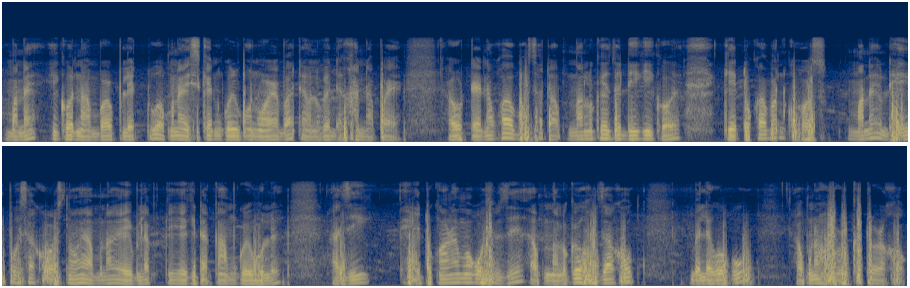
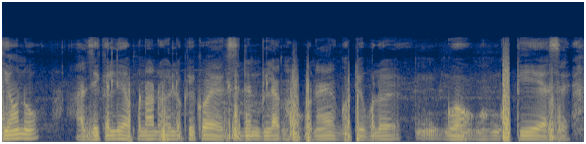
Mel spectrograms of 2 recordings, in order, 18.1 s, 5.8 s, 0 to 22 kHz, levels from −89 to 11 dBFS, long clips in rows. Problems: constant background noise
